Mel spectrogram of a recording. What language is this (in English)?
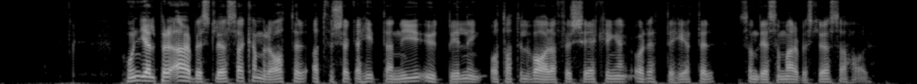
Swedish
